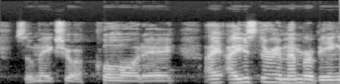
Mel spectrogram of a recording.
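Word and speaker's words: core: Dal cɔre, cɔre, heart, right? Americans especially tend to close this, and it sounds like the word, I don't want to really say it, but it sounds like a part of the anatomy that's behind you, right? If you close it too much.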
